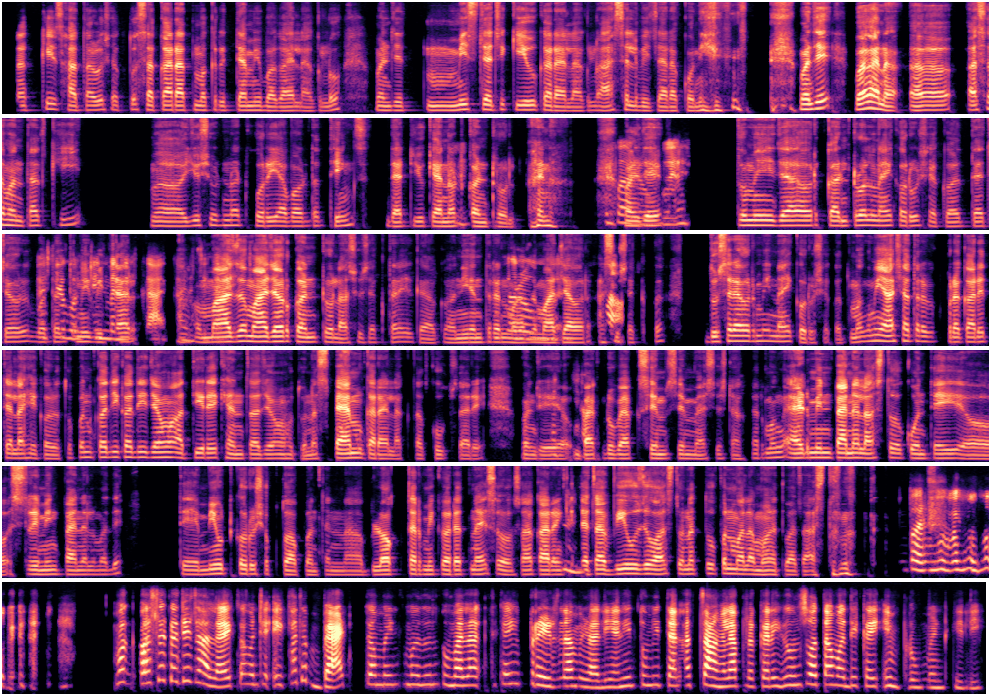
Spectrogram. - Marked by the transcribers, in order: other background noise; chuckle; in English: "यू शोल्ड नोट वॉरी अबाउट द थिंग्स दैट यू कॅनॉट कंट्रोल"; laughing while speaking: "आहे ना"; in English: "स्पॅम"; in English: "एडमिन पॅनल"; in English: "पॅनेलमध्ये"; chuckle; in English: "बॅड कमेंटमधून"; in English: "इम्प्रूव्हमेंट"
- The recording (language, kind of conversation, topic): Marathi, podcast, तुमच्या आत्मविश्वासावर सोशल मीडियाचा कसा परिणाम होतो?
